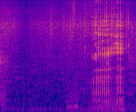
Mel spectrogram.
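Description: A woman's short burp in the second half, which she follows with "Oh, excuse me."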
